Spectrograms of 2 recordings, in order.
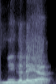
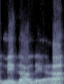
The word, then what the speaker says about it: Meghalaya: Like even today, I recall my English teacher, who used to pronounce Meghalaya as Meghalaya. And now when I have to speak Meghalaya, I'll say Meghalaya, so that goes with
